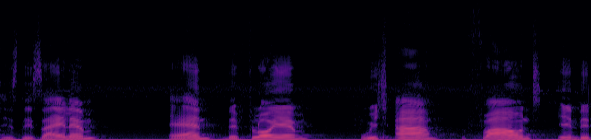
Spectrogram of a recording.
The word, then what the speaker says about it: phloem: you the video then the next one is phloem phloem right then the next one is the stoma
